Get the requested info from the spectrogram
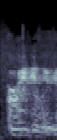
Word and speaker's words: Reykjavik: Did I pronounce that Reykjavik or is it Reykjavik? Yeah. – Oh, okay. Good.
